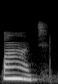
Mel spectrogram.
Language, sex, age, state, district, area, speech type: Hindi, female, 18-30, Uttar Pradesh, Mau, rural, read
